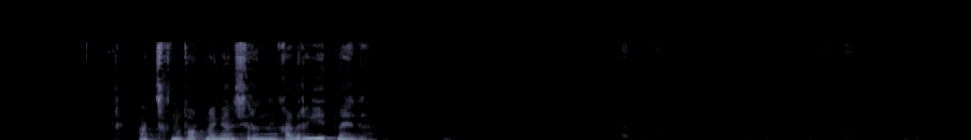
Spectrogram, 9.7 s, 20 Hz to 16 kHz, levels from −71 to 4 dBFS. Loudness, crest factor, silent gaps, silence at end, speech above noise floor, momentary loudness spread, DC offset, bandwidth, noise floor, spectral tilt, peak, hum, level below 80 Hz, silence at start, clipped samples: -34 LUFS; 24 dB; none; 3.45 s; 42 dB; 19 LU; under 0.1%; 11.5 kHz; -75 dBFS; -4.5 dB/octave; -14 dBFS; none; -72 dBFS; 1.15 s; under 0.1%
